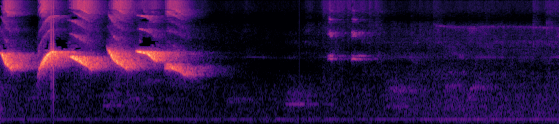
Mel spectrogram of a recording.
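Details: Champion green-winged saltator song played to warm up another caged bird: four loud, clear whistled phrases slurring downward, each rich and slightly buzzy, in quick succession, followed by near-silence with a faint low hum.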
